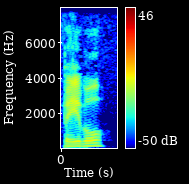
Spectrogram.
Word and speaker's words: Babel: Um that Babel Babel, is that how you pronounce that album? Babel.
